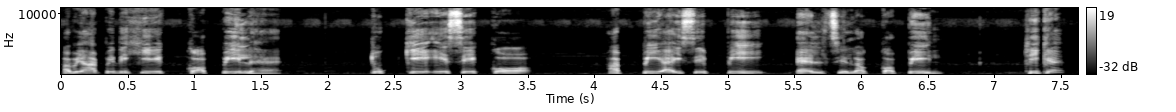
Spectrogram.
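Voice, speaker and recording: A man's voice: high voice, expressive, slow, a little mellow, no echo. A man teaching beginners to spell names, patiently spelling out letters and talking directly to his viewers. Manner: patient, repeats friendly asides to viewers.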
